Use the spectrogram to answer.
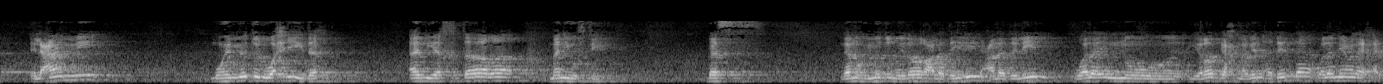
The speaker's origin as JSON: {"language": "Arabic", "country": "Egypt", "said": "عندنا هيئة المساحة، عندنا في مصر"}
